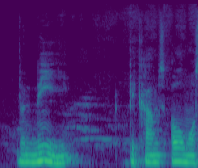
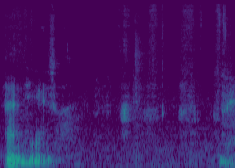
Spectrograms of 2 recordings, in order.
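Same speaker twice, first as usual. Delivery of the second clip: slow whisper to himself while shading; whispered aside; 3 semitones lower, 15 dB quieter, much slower than usual. Real, not acted. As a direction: breathe it out, barely voiced, slowly. Painter murmuring while working.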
